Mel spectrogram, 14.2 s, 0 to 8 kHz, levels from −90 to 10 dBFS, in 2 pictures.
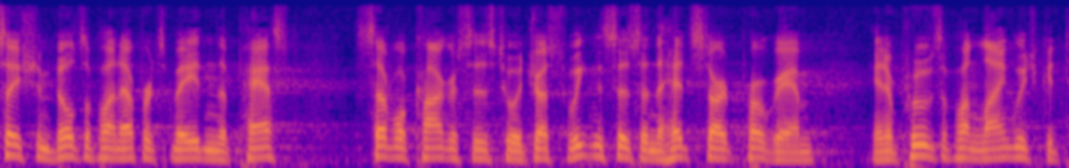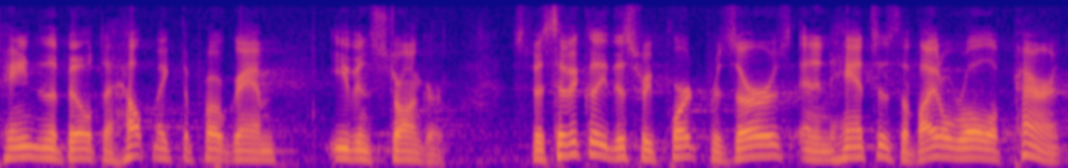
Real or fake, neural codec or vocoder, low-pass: real; none; 7.2 kHz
